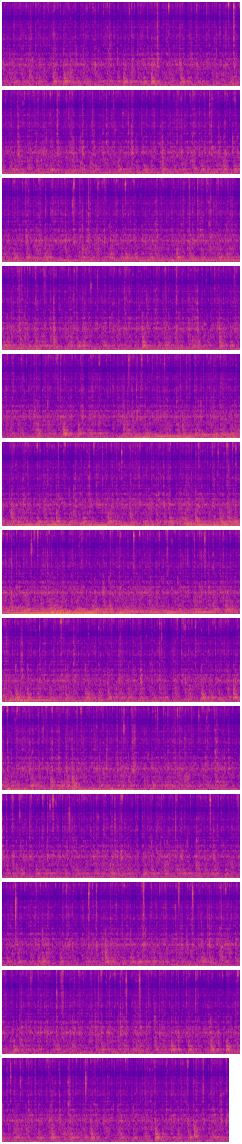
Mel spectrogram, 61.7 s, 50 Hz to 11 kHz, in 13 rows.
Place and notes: Galena St, Prairie Du Sac, WI, USA - Snowmelt
Water from melting snow running down an aluminum downspout in early December. Recorded with a Tascam DR-40 Linear PCM Recorder.
2 December 2018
